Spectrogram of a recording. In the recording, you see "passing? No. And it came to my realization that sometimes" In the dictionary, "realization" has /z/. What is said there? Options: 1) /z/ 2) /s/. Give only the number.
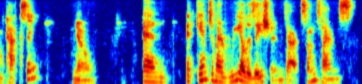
1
